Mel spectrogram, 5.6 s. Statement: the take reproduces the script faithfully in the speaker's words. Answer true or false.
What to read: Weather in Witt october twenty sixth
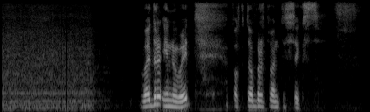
true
